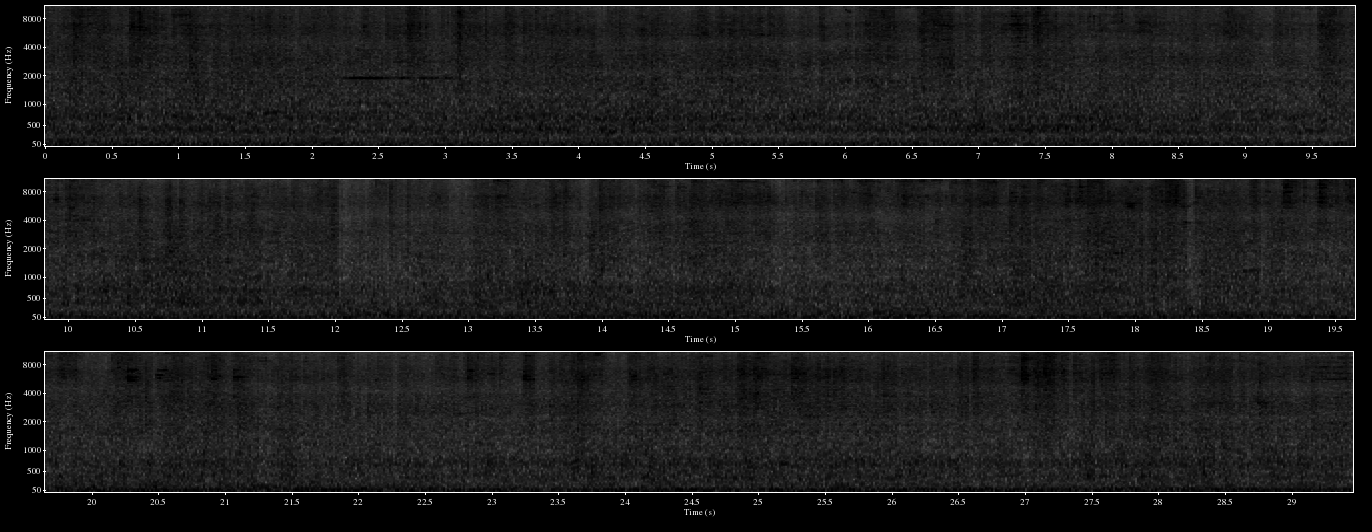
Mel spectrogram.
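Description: Norfolk Southern coal train's freight cars rolling past close by at a steady speed: a continuous rumble of steel wheels on rail, with clicking over the rail joints.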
